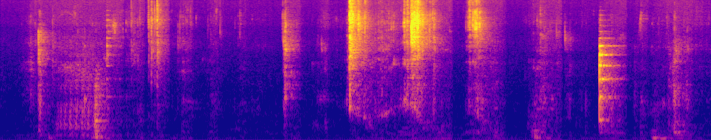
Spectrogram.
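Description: Crunching and chewing of nachos made with Doritos chips, close to the microphone, with a cluster of loud crunches around the middle and a sharp crunch near the end.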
